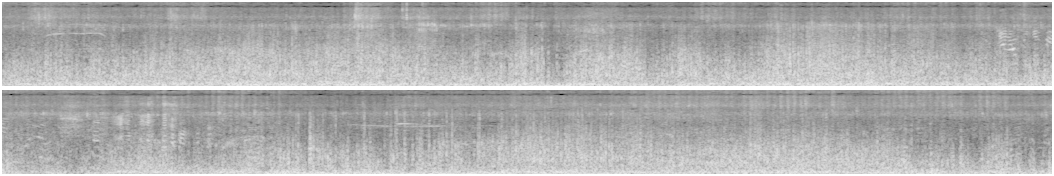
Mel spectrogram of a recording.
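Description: Wind buffets loudly outdoors over open water.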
